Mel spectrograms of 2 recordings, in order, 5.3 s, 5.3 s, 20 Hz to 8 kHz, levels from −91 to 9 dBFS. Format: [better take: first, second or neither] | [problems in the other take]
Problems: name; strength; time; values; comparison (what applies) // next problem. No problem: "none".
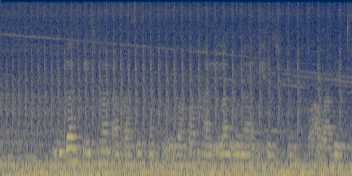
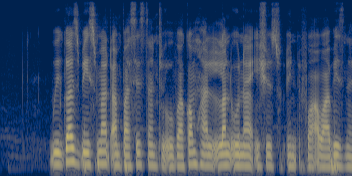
second | background sound (Engine); 3 dB above the speech // room echo; dies away in 0.6 s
